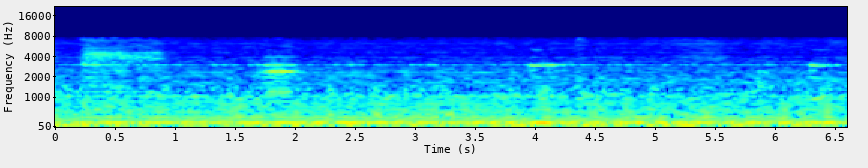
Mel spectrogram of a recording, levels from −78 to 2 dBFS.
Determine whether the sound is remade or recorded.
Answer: remade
